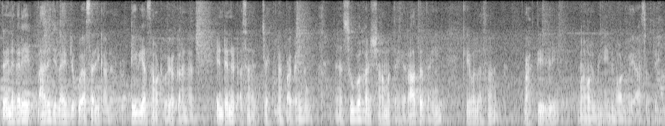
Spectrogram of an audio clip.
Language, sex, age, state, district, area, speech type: Sindhi, male, 45-60, Delhi, South Delhi, urban, spontaneous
